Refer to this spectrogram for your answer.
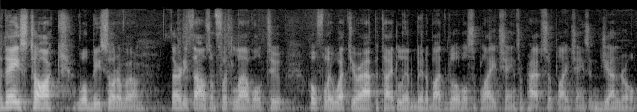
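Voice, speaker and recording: A man at a very fast pace, medium pitch and fairly even intonation. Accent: Swedish. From Sweden. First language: Swedish. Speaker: business professor. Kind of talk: keynote lecture. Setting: lecture hall with audience.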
